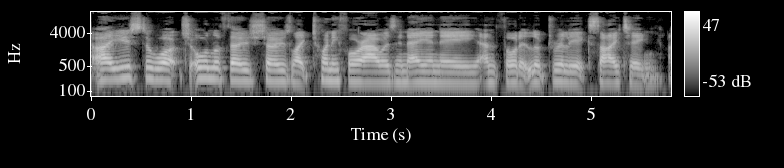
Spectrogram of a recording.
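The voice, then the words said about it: Australian twang. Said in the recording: “I hear the twang and I know you are Australian.”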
